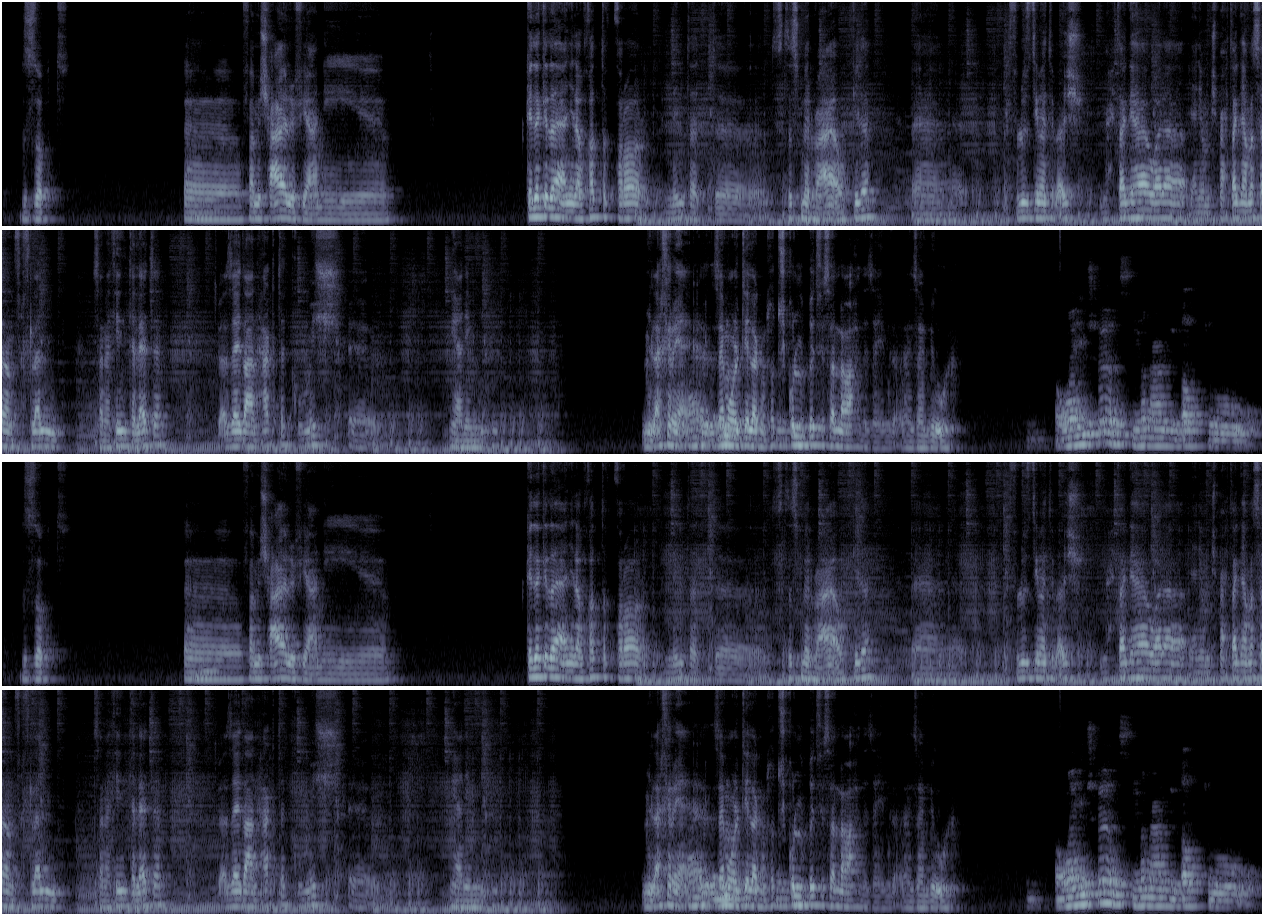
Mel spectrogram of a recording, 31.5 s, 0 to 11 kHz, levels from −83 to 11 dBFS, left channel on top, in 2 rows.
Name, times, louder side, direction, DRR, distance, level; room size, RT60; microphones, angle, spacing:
voice 1, 0.2-0.8 2.3-4.9 6.6-10.9 11.4-12.1 12.5-16.5 16.9-17.8 18.4-20.5 21.3-22.0 23.8-27.7, left 2 dB, 20° left, 0.9 m, -30 dB
voice 2, 2.4-2.7 24.3-25.1 25.4-25.6 28.6-28.7 28.9-31.3, right 1 dB, 75° right, 5.9 m, -31 dB
sound 1, 7.9-22.7, right 2 dB, 55° right, 5.4 m, -41 dB
14.0 x 8.9 x 3.8 m
head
